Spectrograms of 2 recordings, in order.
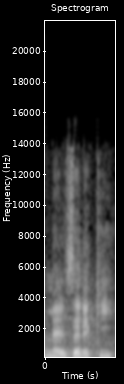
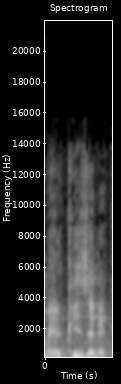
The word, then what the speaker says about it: Melchizedek: there was a christ which is called the mercenary as in the american pronunciation and we in the african pronunciation called melchizedek i don't know whether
